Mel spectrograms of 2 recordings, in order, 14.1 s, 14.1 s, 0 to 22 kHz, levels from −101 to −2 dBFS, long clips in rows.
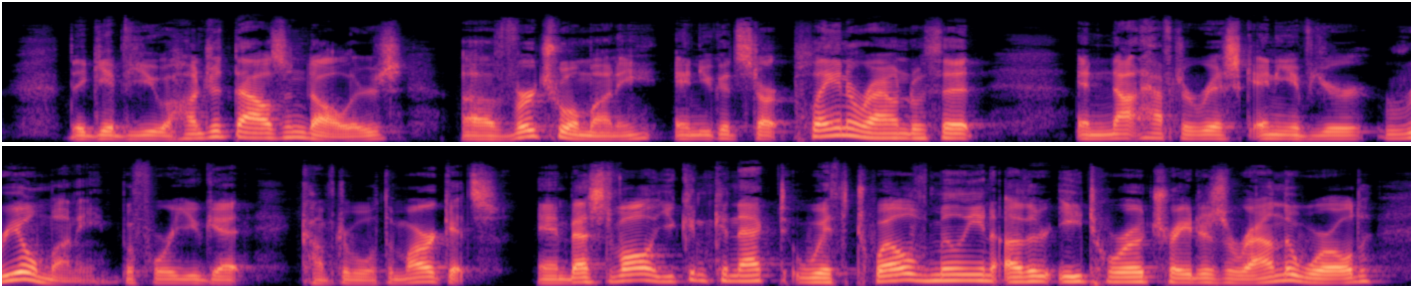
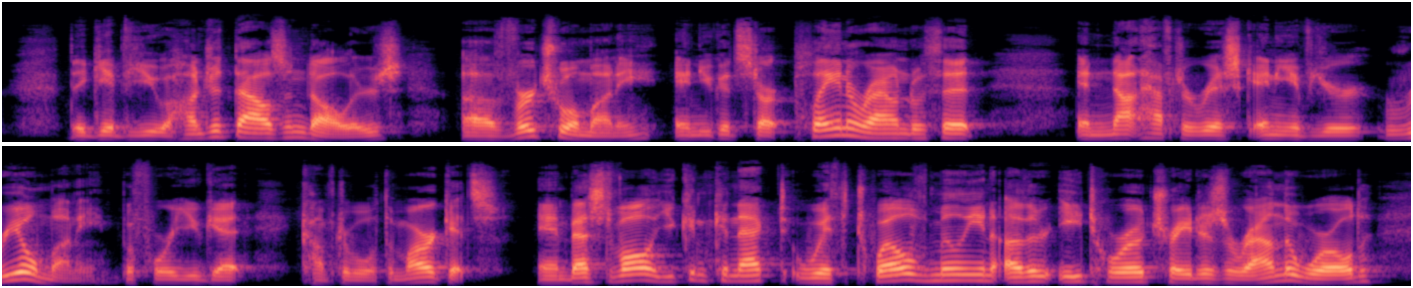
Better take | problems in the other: first | thin; somewhat; fading below 450 Hz

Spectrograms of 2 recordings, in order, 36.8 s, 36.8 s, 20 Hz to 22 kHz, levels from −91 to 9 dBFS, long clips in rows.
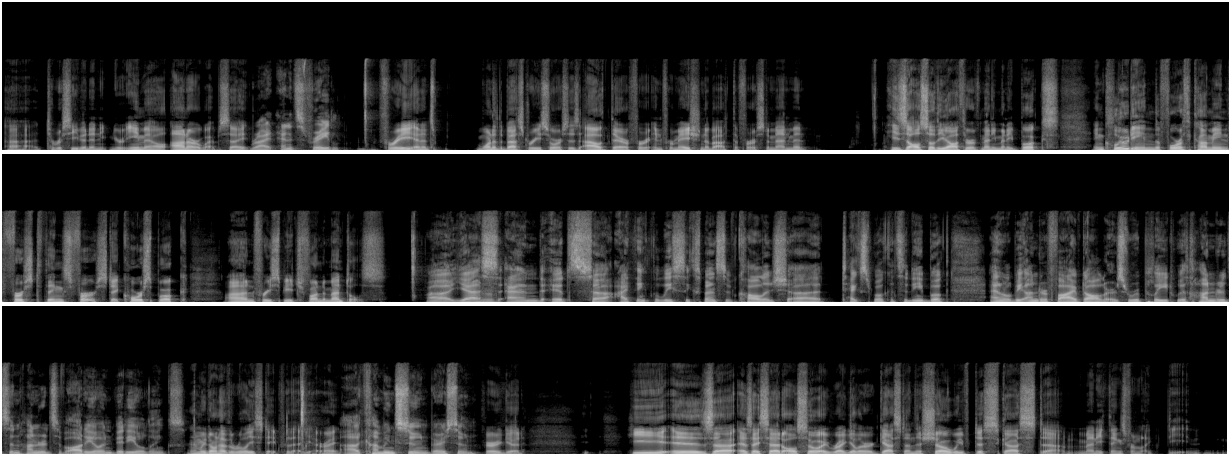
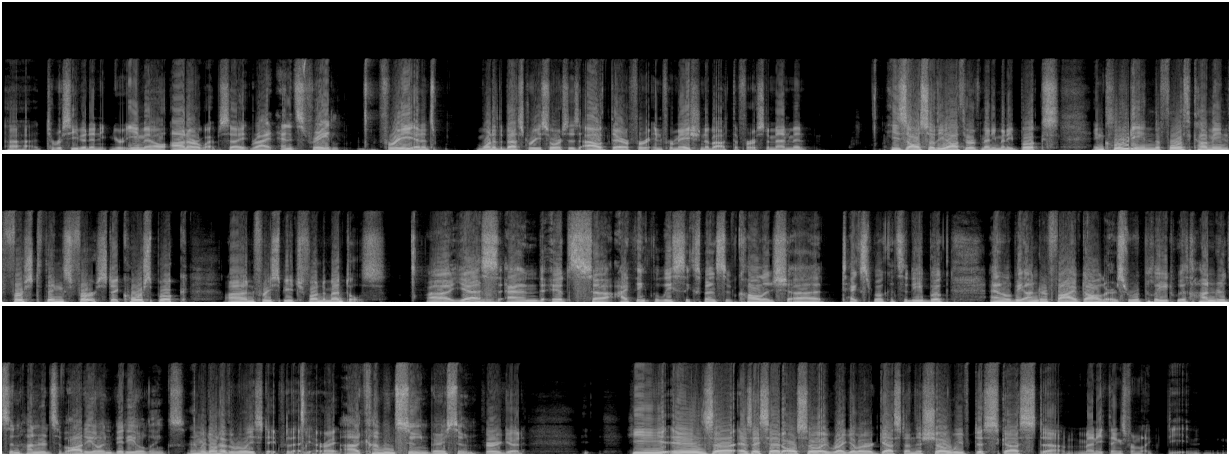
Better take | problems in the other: first | distortion; heavy; 12% of the sound clipped

